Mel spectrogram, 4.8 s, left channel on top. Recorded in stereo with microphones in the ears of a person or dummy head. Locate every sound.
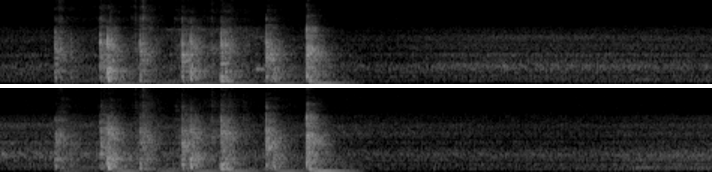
0.4 s running footsteps: 45° left (ahead or behind), 1.9 m; by 2.4 s centre (ahead or behind), 2.5 m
